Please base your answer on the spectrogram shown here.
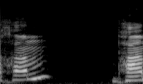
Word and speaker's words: खम्भा: अब इसका उच्चारण किस प्रकार से करेंगे चलिए देखिए। खा में अनुस्वार की मात्रा खम, खा में अनुस्वार की मात्रा खम, कैसे उच्चारण हो रहा है? खा में अनुस्वार की मात्रा खम, भा में आ की मात्रा भा, तो मिलके बन जाएगा खम्भा।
